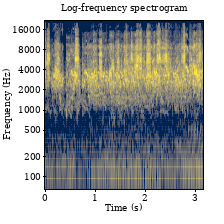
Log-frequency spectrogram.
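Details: Aviary colony of Australian budgies chirping together: a thick, shrill wall of overlapping tweets and short warbled notes running continuously through the whole stretch.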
